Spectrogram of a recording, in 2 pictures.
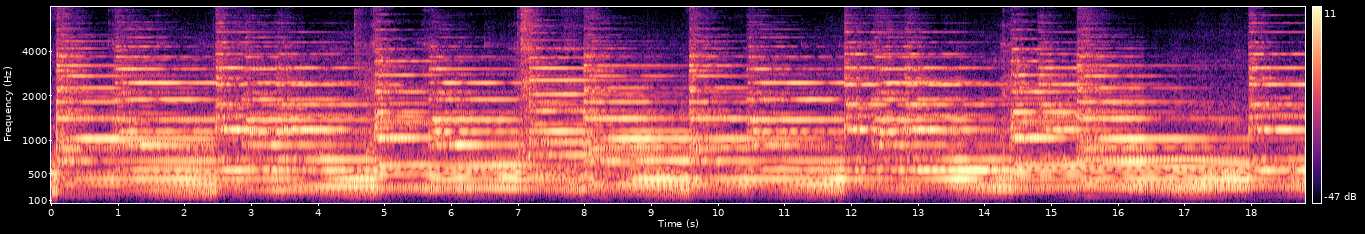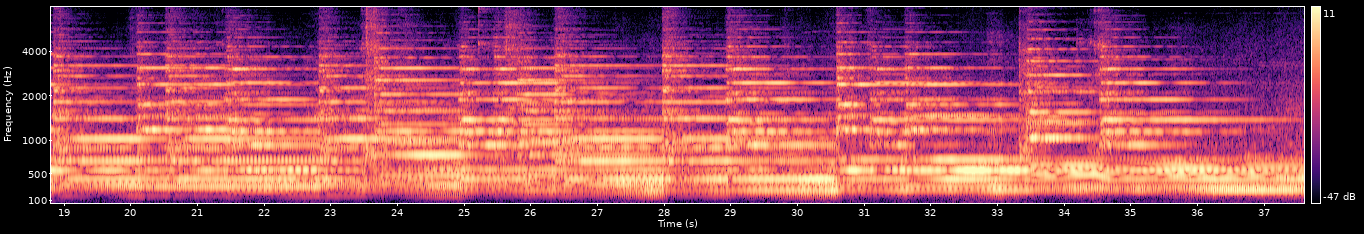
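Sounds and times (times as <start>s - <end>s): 
bells playing a hymn: 0.0s - 37.6s.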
